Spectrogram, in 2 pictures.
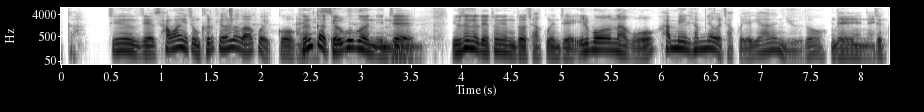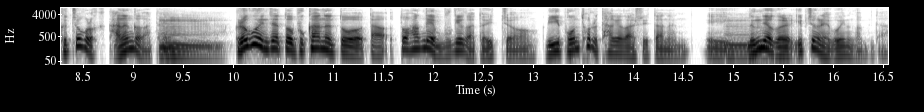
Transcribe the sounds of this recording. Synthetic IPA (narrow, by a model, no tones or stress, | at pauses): ɲik͈a | t͡ɕiɡɯmid͡ʑe̞sʰaŋɦwaŋit͡ɕomkɯɾʌkʰehɯɭːʌɡɦaɡoit̚k͈okɯɲik͈akjʌɭɡuɡɯnind͡ʑe̞ | jusʰʌŋjʌɭt̬e̞tʰoŋɲʌŋdot͡ɕak͈oind͡ʑe̞ʔiɭbonhaɡohanmiɭçjʌmɲʌɣɯɭt͡ɕak͈oje̞ɡiɦanɯniudonnd͡ʑe̞kɯt͡ɕ͈oɡɯɾokanɯnɡʌk͈atʰejokɯɾʌɡoind͡ʑe̞t͈opukʰanɯnt͈ot͈a̰t͈oɦanɡemuɡeɡa̰tʌit̚t͡ɕ͈o̰mipontʰoɾɯɭtʰaɡjʌɡaɭs͈uit͈̚anɯn | iːɯŋɲʌɡɯɭip̚t͡ɕ͈ɯŋɯɭhe̞boinɯnɡʌmɲid̥a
